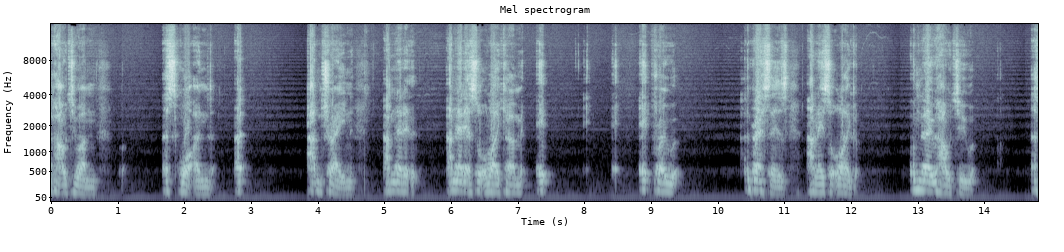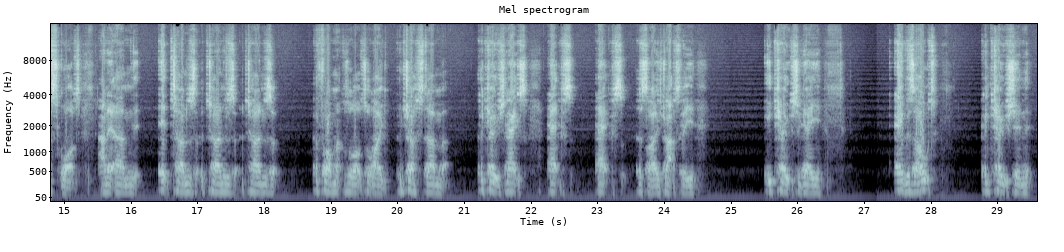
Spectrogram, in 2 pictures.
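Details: Adult male who has stammered since childhood and is overcoming it through exercise; stuttering.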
